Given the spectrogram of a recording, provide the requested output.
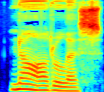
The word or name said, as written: nautilus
